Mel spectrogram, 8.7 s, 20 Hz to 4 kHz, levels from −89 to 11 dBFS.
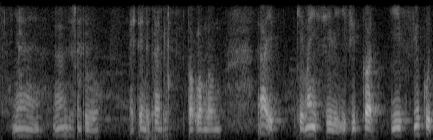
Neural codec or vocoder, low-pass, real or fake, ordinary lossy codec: none; 3.6 kHz; real; AAC, 32 kbps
